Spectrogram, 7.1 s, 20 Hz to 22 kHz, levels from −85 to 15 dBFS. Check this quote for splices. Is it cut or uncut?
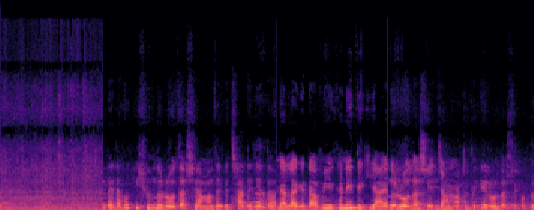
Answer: cut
